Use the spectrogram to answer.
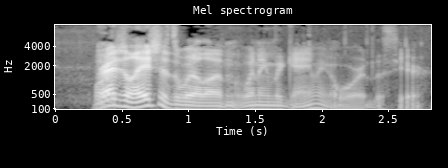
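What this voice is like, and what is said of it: Imitates another person's voice. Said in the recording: “doing a Will impersonation”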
